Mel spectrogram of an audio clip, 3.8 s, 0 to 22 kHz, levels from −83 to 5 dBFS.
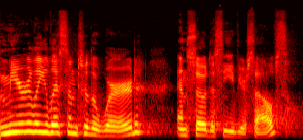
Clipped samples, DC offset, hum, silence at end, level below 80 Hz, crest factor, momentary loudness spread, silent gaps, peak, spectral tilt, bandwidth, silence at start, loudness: under 0.1%; under 0.1%; none; 0.15 s; -80 dBFS; 16 dB; 10 LU; none; -6 dBFS; -5 dB/octave; 16 kHz; 0 s; -22 LUFS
